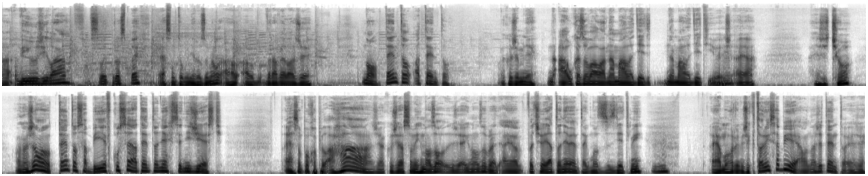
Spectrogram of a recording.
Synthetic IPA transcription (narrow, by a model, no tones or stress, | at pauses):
aʋiuʒilasʋɔjpɾɔspɛxa̰ja̰sɔmt̪ɔmuɲɛɾɔzumɛla̰a̰bɾaʋɛlaʒɛ | nɔt̪ɛnt̪ɔʔat̪ɛnt̪ɔ | ʔa̰kɔʒɛmɲɛnaʔaukazɔʋalanamalɛɟɛnamalɛɟɛcḭʋɪɛ̰ʃa̰ja | ʒɛt͡ʃɔ | ɔnaʒɛnɔanɔt̪ɛnt̪ɔsabijɛfkusɛat̪ɛnt̪ɔɲɛxt͡sɛɲid͡ʒjɛsc | ʔajasɔmpɔxɔpilˠʔaɦaʒɛakɔʒɛjasɔmiɣmalzɔʒɛiɣmalzɔbɾaɟa̰japɔt͡ʃiʋɛjat̪ɔɲɛʋɪɛmt̪aɡmɔd͡zzɟɛcmi | ajamuɦɔʋɔɾiːmʒɛkt̪ɔɾiːsabijɛʔa̰ɔnaʒɛt̪ɛnt̪ɔjaʒɛ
